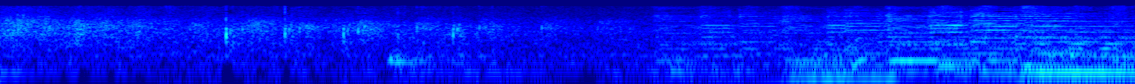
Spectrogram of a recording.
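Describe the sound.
Audience applause welcoming a speaker at a Brahma Kumaris gathering: dense, steady clapping that fills the whole stretch at an even loudness and rises slightly toward the end.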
